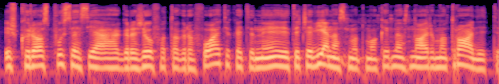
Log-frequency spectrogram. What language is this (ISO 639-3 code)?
lit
